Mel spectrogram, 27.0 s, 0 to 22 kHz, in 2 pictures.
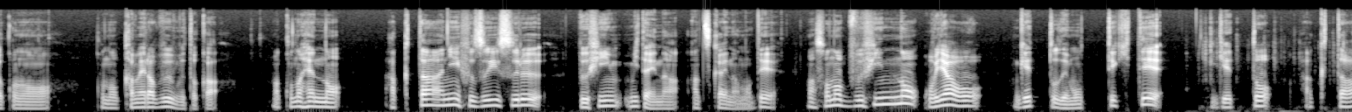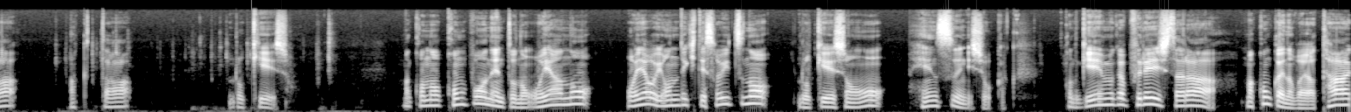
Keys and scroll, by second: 11.9-16.6 typing, 16.8 Return.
